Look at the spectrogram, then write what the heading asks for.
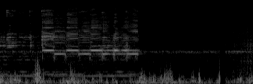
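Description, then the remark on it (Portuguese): A phone ringtone from an incoming call plays: bright, layered electronic tones for about a second, then a thinner sustained beep over low background rumble, briefly cutting out near the end. “Entrou alguém chamando um telefone aqui, rapaz.”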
